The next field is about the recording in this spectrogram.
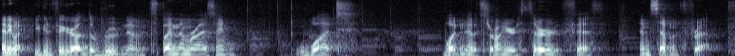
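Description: Faint music plays in the background as a man speaks with fairly even intonation. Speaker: guitar teacher. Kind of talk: tutorial. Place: kitchen.

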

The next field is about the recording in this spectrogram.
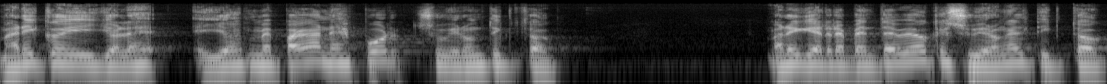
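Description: Over a quiet background, a man with a fairly high pitch speaks at a moderate pace, his loudness very even and his pitch varying in an ordinary way. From Venezuela. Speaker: content creator. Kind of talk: casual chat. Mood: relaxed, joking. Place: studio. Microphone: studio mic.

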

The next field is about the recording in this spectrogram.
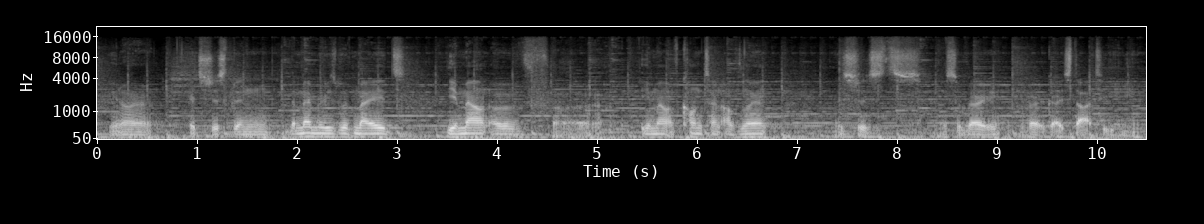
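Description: A man's very deep, low voice at a moderate pace, monotone and flat, over clear music in the background. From Australia. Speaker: university student. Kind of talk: student testimonial. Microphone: lapel.

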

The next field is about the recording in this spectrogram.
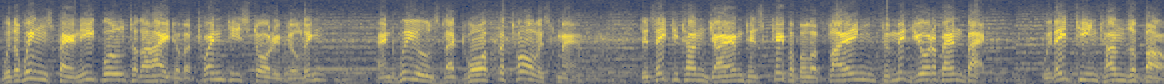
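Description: A man with a high pitch uses a raised, projected voice at a moderate pace. His pitch varies in an ordinary way, with clear music in the background. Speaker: newsreel narrator. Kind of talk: newsreel narration. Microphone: old recording.

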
